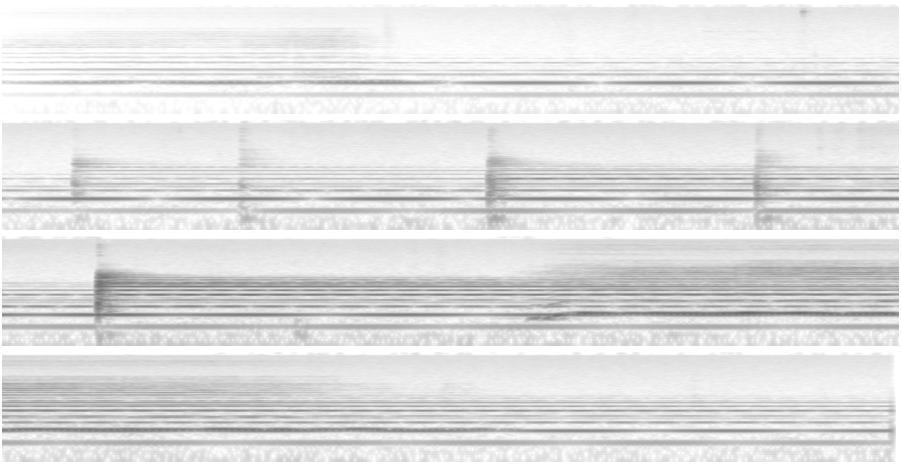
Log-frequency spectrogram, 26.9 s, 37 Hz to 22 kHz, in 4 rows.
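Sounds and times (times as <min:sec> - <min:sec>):
singing bowl: 0:00.0 - 0:26.8
person singing: 0:17.3 - 0:24.7.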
